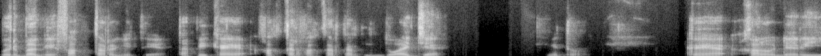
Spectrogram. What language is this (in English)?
Indonesian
